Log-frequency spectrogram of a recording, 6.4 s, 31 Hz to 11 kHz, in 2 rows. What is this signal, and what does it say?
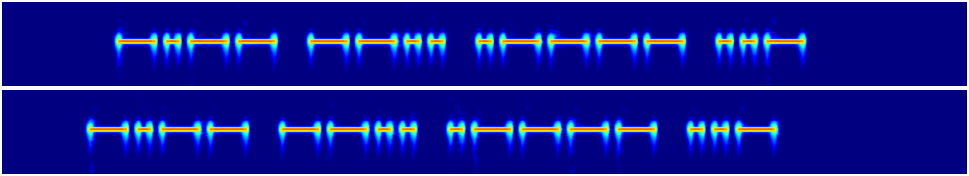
Morse code, heard as a keyed tone, about 30 wpm, 700 Hz. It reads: YZ1U YZ1U
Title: DXCC-100 Call Signs - 4 Characters - Repeated 2x - 30wpm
